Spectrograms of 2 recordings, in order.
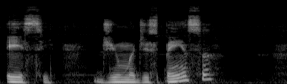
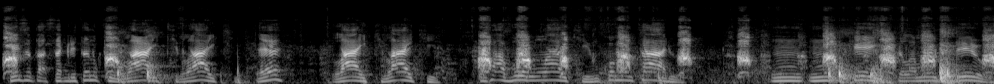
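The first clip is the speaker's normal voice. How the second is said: loud playful pleading for likes; playful loud plea for likes and comments; mock begging; 5 semitones higher, 8 dB louder than usual. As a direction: beg the viewers, hammed-up and loud. Begging likes while a bird squawks.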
